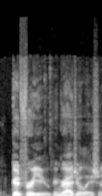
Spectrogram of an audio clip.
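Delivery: mocking, congratulating tone. Roasting a profile bio that copies someone else: sarcastic congratulations. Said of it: "Sarcastically, though".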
